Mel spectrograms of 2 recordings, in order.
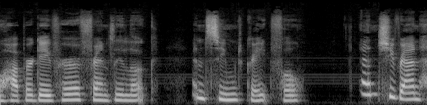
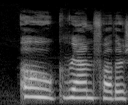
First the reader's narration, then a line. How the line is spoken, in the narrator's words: she called out before she had reached him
